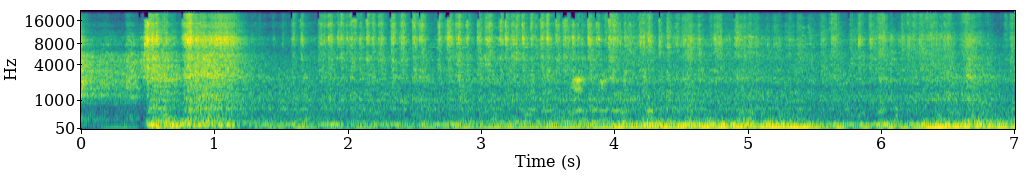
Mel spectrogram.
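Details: Chevrolet Monte Carlo drag build, 415 V8 with Black Widow exhausts, primed with a pump and started: it fires at once and settles into a deep, steady, lumpy idle with no knocks or misses; healthy start.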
